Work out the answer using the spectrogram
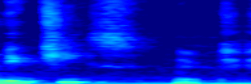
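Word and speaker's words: Gnucci: In this, it's pronounced the Nucci. Like the G is silent, right?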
